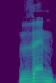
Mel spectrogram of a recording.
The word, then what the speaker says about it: δεν: Did you hear the two different TH sounds? Listen and repeat to practice your pronunciation. – Θέλω. Δεν. Δεν θέλω. – It's like the difference between the words then and think.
